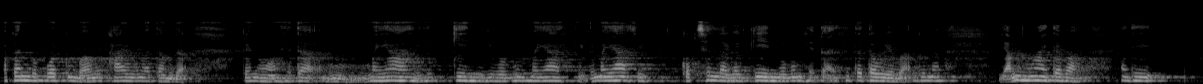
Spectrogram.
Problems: background sounds at intervals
